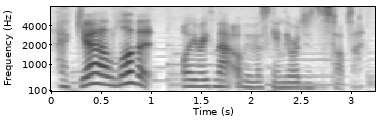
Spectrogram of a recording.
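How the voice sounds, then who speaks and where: Cheerful scatterbrained knight, read by a female player, higher register, proud and curious, game music underneath. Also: animated, very fast, fairly bright tone. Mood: eager, boastful.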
